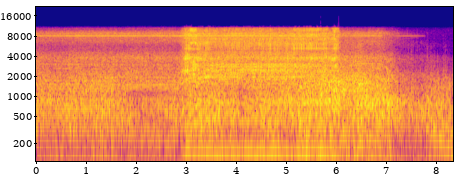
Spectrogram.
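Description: Rushing wind over an RC plane's on-board camera, mixed with the steady drone of its motor and propeller. A low steady tone comes in about three seconds in and drops out about three seconds later. The rush eases near the end, as the plane settles on the grass.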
